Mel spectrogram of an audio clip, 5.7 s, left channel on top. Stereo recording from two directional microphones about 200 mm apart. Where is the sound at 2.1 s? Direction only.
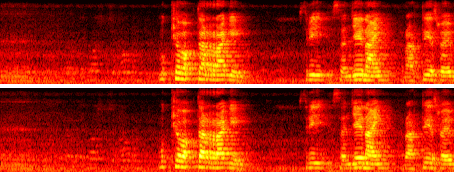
15° right (ahead or behind).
